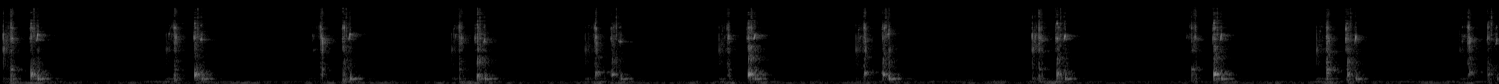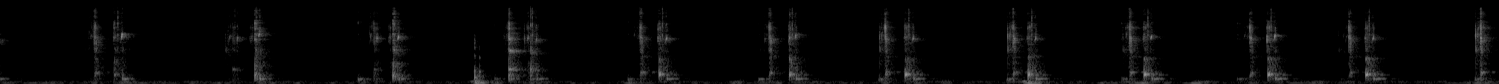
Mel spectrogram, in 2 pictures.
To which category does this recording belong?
Sound effects > Objects / House appliances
